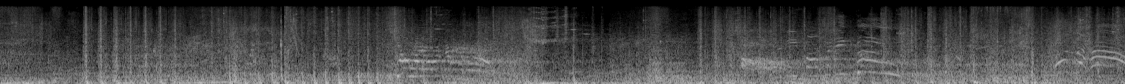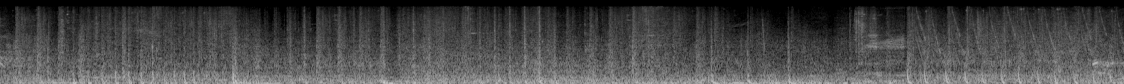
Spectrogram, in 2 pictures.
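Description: Explosions boom and crackle with fire.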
